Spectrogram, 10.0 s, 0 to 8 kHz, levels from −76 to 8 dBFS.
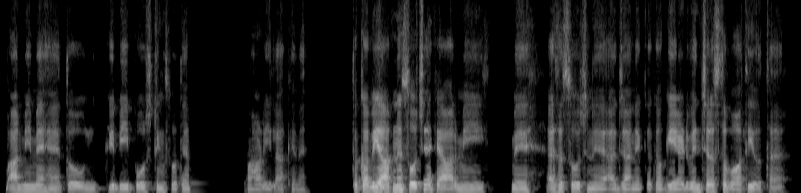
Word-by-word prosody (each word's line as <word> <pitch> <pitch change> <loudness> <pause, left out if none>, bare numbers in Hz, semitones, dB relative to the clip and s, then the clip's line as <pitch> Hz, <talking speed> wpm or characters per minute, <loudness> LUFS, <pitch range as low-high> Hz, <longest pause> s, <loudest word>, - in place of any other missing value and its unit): Army 120 +1 +1
में 130 0 +1
हैं 115 0 -3
तो 110 -1 -1
उनकी 110 +2 -5
भी 120 0 +1
पोस्टिंग्स 115 +1 -3
होते 115 +1 -5
हैं, 110 - -4 0.7
पहाड़ी 105 0 -5
इलाके 100 0 -10
में। 100 0 -12 0.6
तो 130 - -1
कभी 140 +4 +7
आपने 160 +4 +5
सोचा 145 +2 +4
है 180 - +2
क्या 110 - +3
आर्मी 115 +1 -1 0.4
में 115 -1 0 0.3
ऐसा 115 +1 0
सोचने 110 -1 -1
अ, 105 - -3
जाने 105 -1 -2
का 105 0 -8
क्योंकि 110 +1 +1
एडवेंचरस 120 +5 +1
तो 130 - +3
बहुत 100 0 -1
ही 115 - +4
होता 95 -3 -5
है? 90 - -14
110 Hz, 190 wpm, -25 LUFS, 105-120 Hz, 0.7 s, कभी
